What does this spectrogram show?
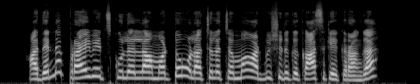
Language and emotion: Tamil, angry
